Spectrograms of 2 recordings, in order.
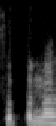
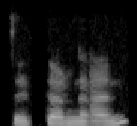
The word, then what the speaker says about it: setengah: Setengah means setengah. Can you pronounce it, Miss Grace? Setangan. Setengah. With age at the end.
